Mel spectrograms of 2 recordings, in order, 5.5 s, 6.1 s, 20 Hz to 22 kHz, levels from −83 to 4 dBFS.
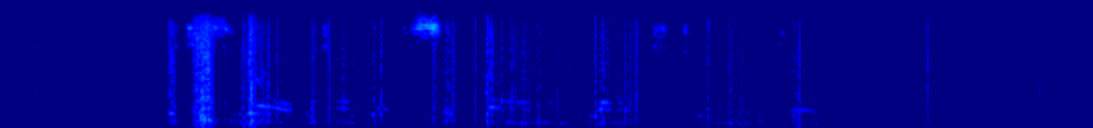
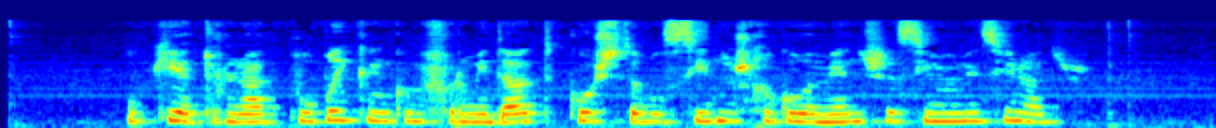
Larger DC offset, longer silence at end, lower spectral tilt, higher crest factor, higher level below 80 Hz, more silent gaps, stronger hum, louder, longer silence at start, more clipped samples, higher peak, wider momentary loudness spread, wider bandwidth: neither; second, 0.25 s vs 0.5 s; second, 0 dB/octave vs -3 dB/octave; first, 26 dB vs 18 dB; second, under -90 dBFS vs -58 dBFS; first, 0.28-0.32 s, 0.41-0.54 s, 0.78-0.82 s, 4.29-4.59 s, 4.65-4.79 s, 4.89-5.11 s vs none; neither; second, -57 LUFS vs -21 LUFS; second, 0.15 s vs 0.65 s; neither; second, -36 dBFS vs -4 dBFS; first, 14 LU vs 6 LU; first, 15.5 kHz vs 11.5 kHz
